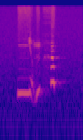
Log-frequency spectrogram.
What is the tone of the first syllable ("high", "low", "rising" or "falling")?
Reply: rising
